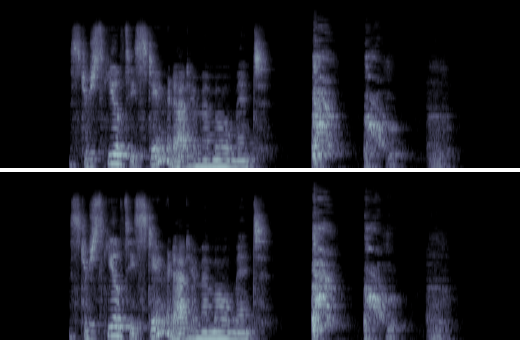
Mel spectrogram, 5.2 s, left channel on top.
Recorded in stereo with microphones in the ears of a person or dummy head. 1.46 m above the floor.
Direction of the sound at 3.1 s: 45° right (ahead or behind).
